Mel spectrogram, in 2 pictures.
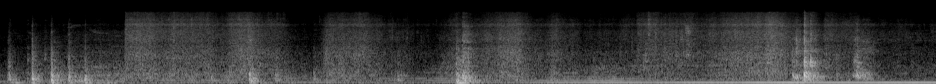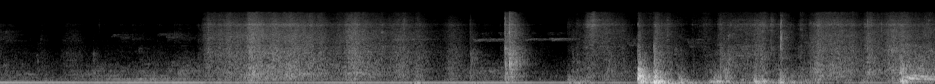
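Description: Knocks and clatter as an aftermarket racing bucket seat is handled and set down on a folding table, with a sharp cluster of knocks near the end. Underneath is a steady low hum and a rushing noise that comes and goes in two long stretches.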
